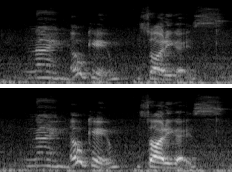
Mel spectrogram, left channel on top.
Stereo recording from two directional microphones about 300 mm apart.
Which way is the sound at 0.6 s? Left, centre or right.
Centre.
